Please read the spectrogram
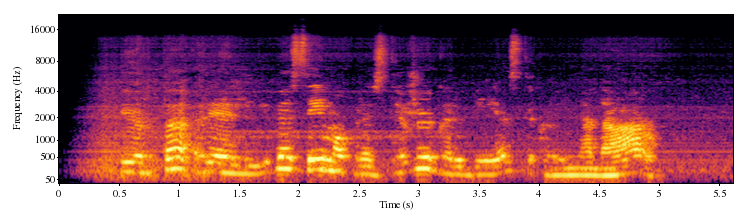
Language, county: Lithuanian, Klaipėda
